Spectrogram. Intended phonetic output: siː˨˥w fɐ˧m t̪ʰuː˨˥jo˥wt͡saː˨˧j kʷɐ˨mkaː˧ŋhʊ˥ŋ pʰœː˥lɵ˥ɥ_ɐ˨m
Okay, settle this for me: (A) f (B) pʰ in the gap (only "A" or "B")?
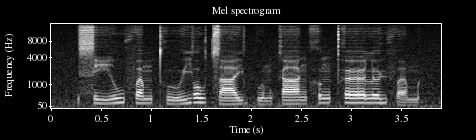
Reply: A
